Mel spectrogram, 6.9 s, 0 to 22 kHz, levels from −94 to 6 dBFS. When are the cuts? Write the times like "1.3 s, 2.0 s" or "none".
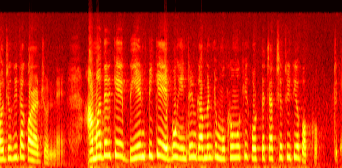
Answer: none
